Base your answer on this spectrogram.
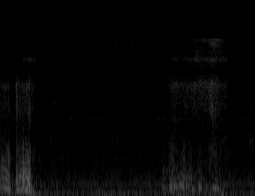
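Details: Rin, a sleeping Cavalier King Charles Spaniel of a flat-nosed breed, snores like a pug or bulldog: two rough, breathy snorts about two and a half seconds apart in a quiet room.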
